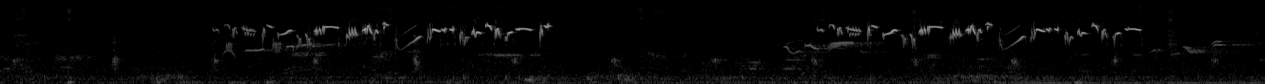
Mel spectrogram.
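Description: A songbird singing two bouts of rapid, high twittering chirps, each about three seconds long, the first about two seconds in and the second about eight seconds in.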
